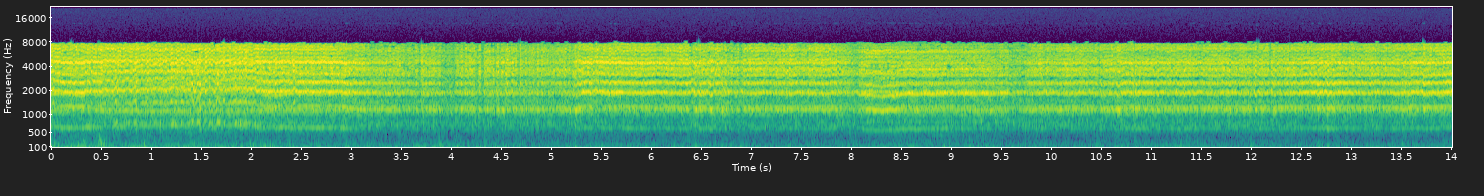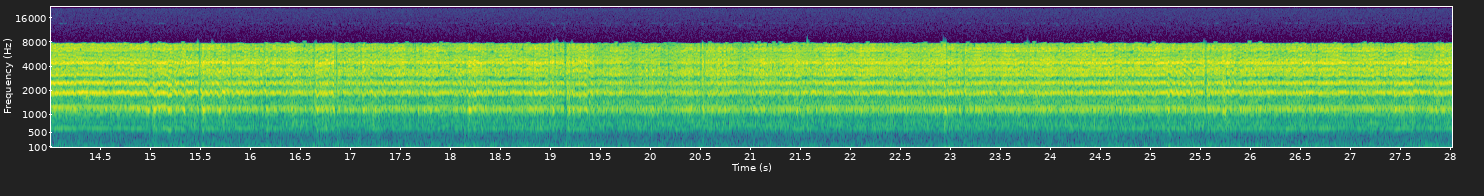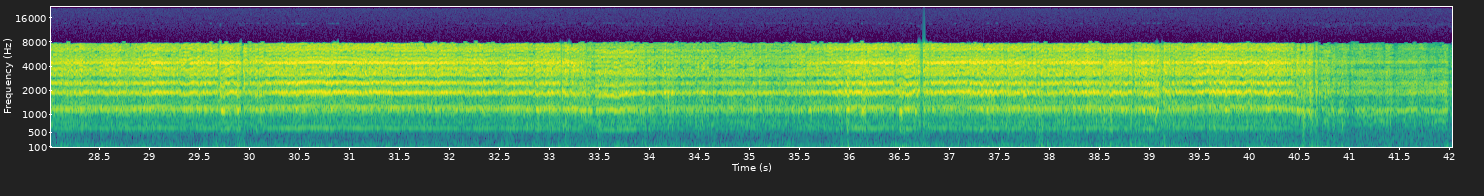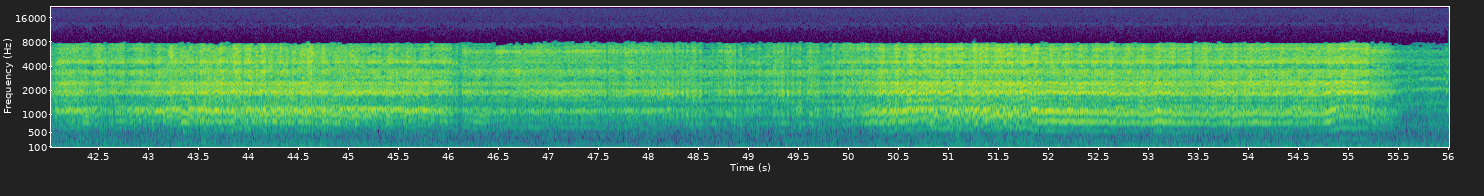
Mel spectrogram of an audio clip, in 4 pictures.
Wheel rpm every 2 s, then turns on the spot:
160, 160, 160, 160, 160, 160, 160, 160, 160, 160, 160, 160, 160, 160, 160, 160, 160, 160, 160, 160, 100, 50, 50, 60, 60, 60, 60, 40.
none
